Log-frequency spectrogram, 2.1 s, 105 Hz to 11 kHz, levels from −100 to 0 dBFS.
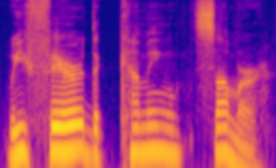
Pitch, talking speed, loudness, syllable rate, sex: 150 Hz, 145 wpm, -16 LUFS, 4.2 syllables/s, male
